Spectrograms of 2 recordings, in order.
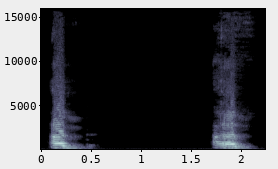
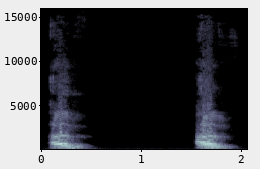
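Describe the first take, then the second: The two takes are said the same way.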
